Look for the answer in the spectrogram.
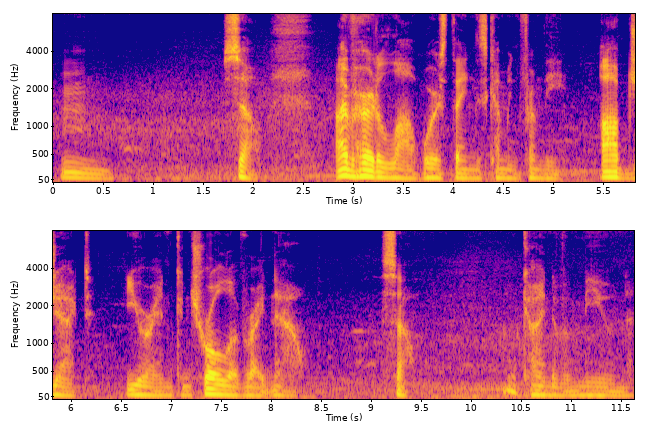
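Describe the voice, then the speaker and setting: Very deep, slow, smug mafia boss played by a man. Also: slight background noise, exaggerated voice. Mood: amused, wry. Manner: slow, smug, teasing, with drawn-out pauses. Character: brilliant, ruthless, teasing male mafia boss, smugly flirtatious. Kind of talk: noir ASMR roleplay acting.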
